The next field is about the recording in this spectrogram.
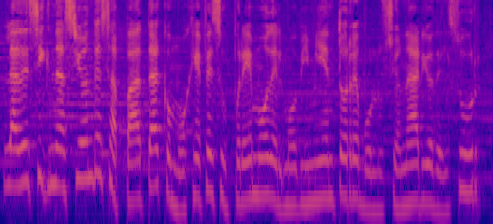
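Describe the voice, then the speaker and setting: A woman's voice: medium pitch, moderate pace. A woman with a Mexican accent reading scripted documentary narration. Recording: music behind the voice. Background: music.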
